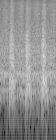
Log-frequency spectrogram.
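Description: Honey bees buzzing around an opened hive late on an overcast day, a dense, continuous hum that swells in three rough waves, close and fairly loud, with no talking.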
